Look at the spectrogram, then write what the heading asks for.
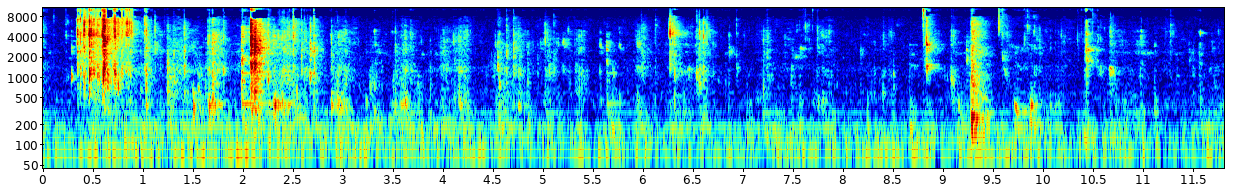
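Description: Crunching bites into a hard taco shell, loudest in the first two seconds, followed by quieter chewing with small crackles of the shell.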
